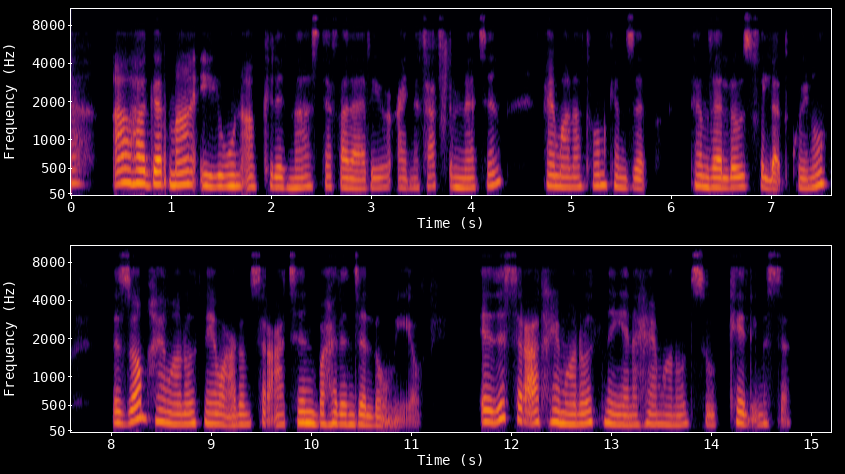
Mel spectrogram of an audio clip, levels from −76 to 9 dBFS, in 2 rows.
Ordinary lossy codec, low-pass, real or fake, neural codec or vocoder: Opus, 16 kbps; 7.2 kHz; fake; codec, 16 kHz, about 1 kbps, DyCAST, with the encoder's durations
